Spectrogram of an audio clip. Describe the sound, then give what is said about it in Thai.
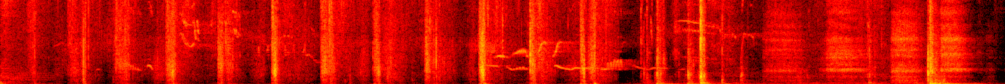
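Quick, evenly spaced footfalls of a person running to meet someone patter along at a running pace, then turn more scuffing and uneven before ending in a heavier thump. “หนูเหนื่อยไหมคะวิ่งมาทำไมเดี๋ยวก็ล้ม”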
